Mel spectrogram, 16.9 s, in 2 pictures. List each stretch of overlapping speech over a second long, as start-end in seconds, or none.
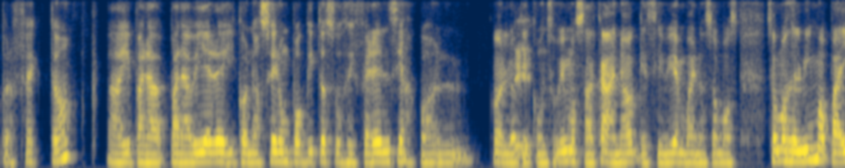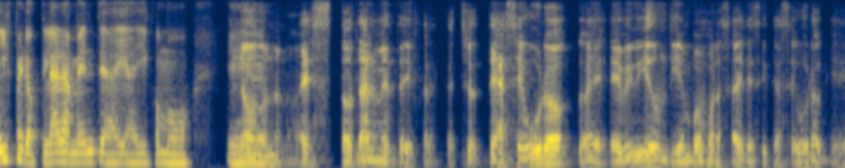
none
